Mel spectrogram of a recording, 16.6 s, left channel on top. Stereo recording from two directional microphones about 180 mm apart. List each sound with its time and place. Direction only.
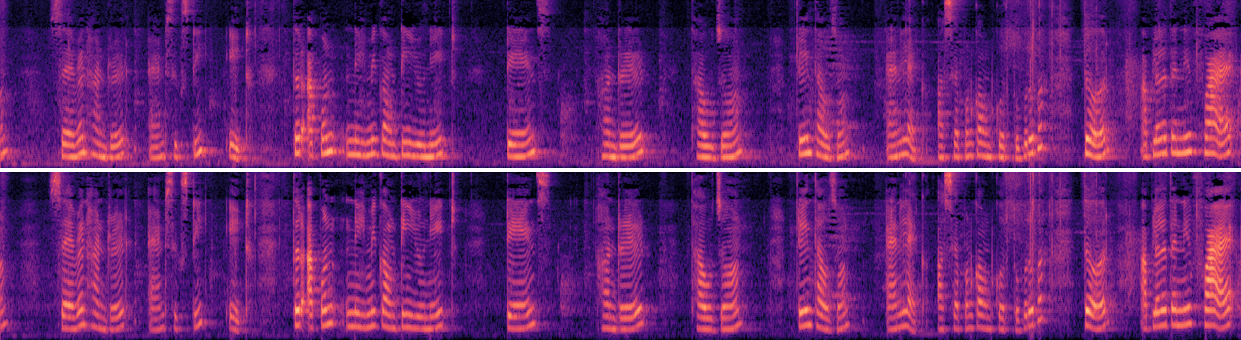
0.7 s a woman's voice: 40° right (ahead or behind)
3.9 s a woman's voice: 40° right (ahead or behind)
14.0 s speech: 15° right (ahead or behind)
15.1 s speech: 40° right (ahead or behind)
